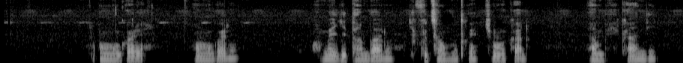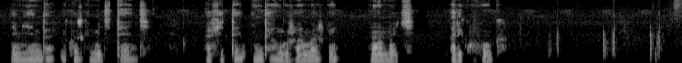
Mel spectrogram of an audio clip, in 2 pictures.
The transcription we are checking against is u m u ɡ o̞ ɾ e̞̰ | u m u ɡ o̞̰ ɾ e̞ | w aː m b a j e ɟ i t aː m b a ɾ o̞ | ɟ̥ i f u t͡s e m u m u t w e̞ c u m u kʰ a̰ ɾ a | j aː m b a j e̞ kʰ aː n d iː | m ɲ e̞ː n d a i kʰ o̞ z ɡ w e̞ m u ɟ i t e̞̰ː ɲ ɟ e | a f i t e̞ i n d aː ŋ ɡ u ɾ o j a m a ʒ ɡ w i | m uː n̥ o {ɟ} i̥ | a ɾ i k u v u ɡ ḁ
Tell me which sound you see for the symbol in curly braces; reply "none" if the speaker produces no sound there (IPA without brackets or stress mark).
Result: c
